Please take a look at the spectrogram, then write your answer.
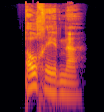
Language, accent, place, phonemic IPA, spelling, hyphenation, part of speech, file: German, Germany, Berlin, /ˈbaʊ̯χˌʁeːdnɐ/, Bauchredner, Bauch‧red‧ner, noun, De-Bauchredner.ogg
- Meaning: ventriloquist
